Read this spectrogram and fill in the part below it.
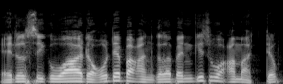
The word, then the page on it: sigua'toq: Mi'gmaq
